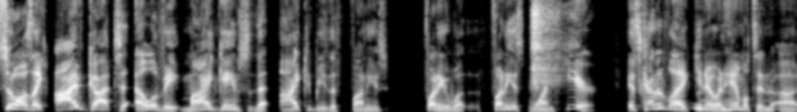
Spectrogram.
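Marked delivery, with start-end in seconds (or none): none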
